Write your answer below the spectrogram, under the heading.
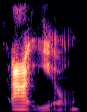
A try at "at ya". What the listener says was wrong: At ya. No. It's you got to kind of blend those together. It's at ya.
